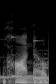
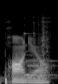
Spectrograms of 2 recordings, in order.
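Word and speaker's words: Pawno: I know his name is pronounced Pano, but I keep calling him Ponyo.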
